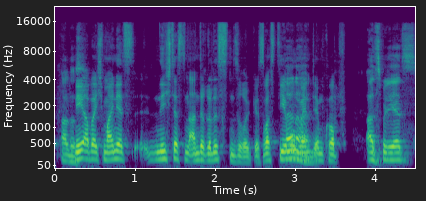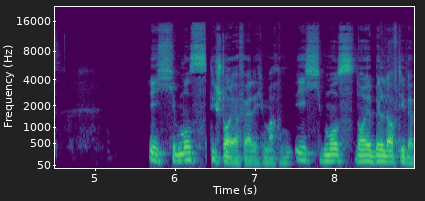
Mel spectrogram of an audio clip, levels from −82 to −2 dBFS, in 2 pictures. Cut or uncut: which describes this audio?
cut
